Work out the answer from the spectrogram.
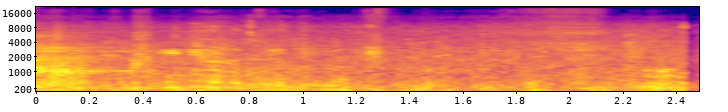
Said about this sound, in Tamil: அடுத்த செகண்ட் காணாம பயங்கர காத்து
